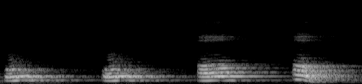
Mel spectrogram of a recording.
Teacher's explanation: उच्चारण करते समय हमारे जो होठ है इनका आकार वृत के समान गोल होता है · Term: वृताकार स्वर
